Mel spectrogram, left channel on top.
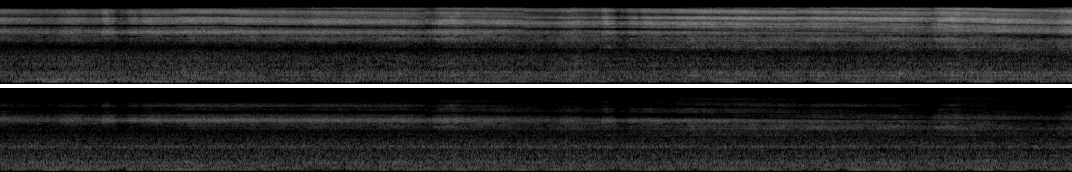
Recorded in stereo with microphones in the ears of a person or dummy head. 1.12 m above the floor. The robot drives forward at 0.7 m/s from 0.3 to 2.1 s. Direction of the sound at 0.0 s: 45° left (ahead or behind).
